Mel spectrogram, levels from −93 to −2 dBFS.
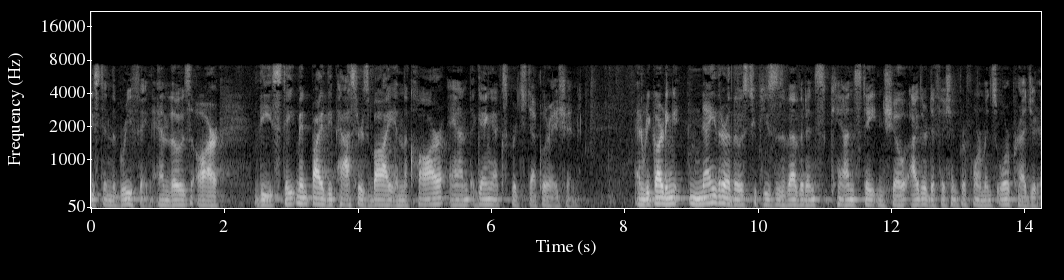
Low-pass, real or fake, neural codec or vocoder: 7.2 kHz; real; none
